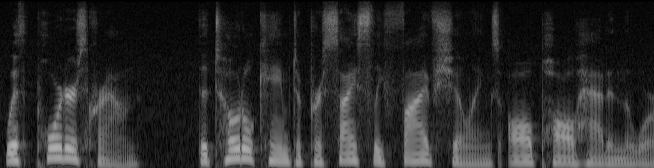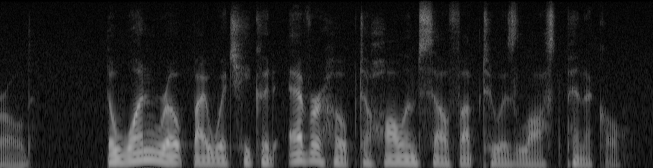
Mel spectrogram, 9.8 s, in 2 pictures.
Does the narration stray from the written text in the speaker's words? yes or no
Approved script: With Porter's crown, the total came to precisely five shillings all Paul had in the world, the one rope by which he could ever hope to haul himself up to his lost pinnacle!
no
